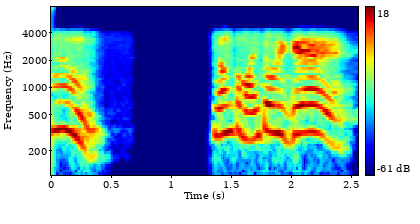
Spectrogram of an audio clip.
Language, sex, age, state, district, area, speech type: Manipuri, female, 45-60, Manipur, Kakching, rural, conversation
